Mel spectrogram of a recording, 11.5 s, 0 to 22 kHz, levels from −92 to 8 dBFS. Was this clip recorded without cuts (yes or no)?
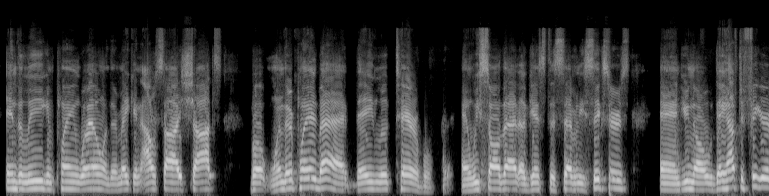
yes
